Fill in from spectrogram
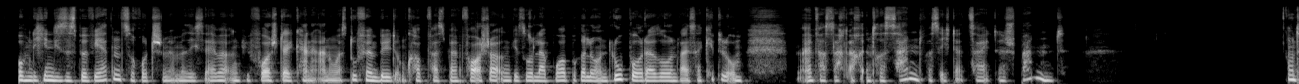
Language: German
